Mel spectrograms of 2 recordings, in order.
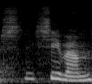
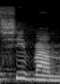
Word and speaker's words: Shivam: Shivam. So was it Shivam, right? Not Shiva.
